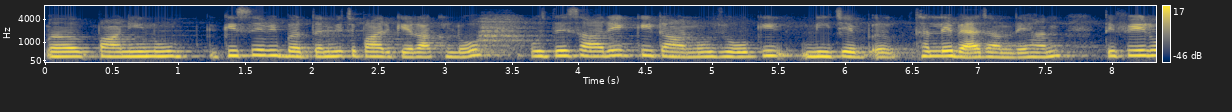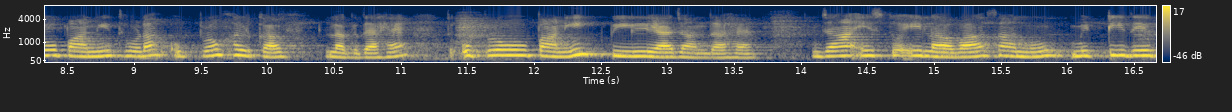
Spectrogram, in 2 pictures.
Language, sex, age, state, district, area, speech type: Punjabi, female, 30-45, Punjab, Amritsar, urban, spontaneous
